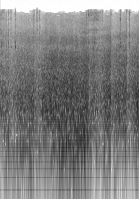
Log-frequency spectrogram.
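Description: Wind buffeting the microphone over the steady wash of sea waves on a rocky shore.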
